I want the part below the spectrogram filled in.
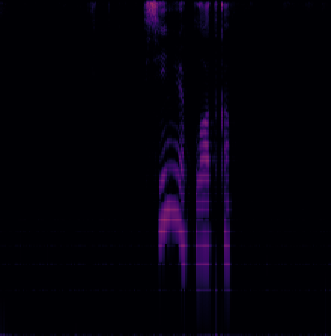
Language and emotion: Russian, neutral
